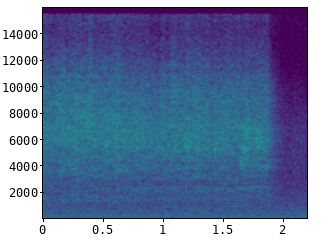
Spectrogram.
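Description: Aerosol olive-oil cooking spray hissing steadily for about two seconds as it coats a baking dish, cutting off abruptly near the end.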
